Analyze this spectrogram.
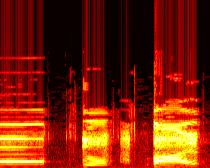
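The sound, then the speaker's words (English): A talking keychain clock announces the time in a thin, buzzy synthetic voice, delivered as a few short, clipped electronic phrases separated by brief silent gaps. “And I have a talking clock, It's not my alarm clock, it's a keychain one, and it sounds like this.”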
